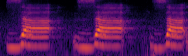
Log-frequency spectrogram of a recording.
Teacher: زبان کی نوک کو نیچے کے دانتوں کے جڑ میں لگانے سے ادا ہوتا ہے. مطلب پورا جڑ میں نہیں لگائیں گے, بس تھوڑا سا ٹچ کریں گے.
